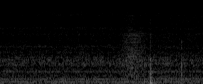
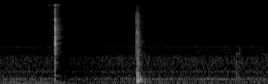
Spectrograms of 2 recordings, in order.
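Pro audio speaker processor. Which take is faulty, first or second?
first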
